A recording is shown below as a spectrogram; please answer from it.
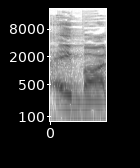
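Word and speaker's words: אבד: It's not abad, it's not spelled with an ayin. It's spelled with an aleph.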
